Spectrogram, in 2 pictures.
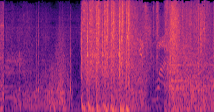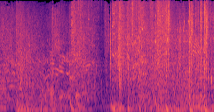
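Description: Gunfire in the video game Paladins, dense rapid shots and mechanical clanking that run almost nonstop, loud and busy, with brief gaps and game effects layered in.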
